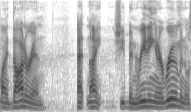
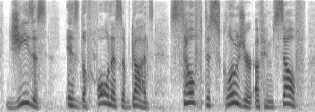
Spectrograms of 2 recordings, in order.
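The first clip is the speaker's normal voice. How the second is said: solemn preaching; 2 semitones lower, slower than usual. Real, not acted. Preacher unfolding John's prologue to his church, solemnly. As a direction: let each phrase settle on the congregation. Weighty, slow declaration in sermon.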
